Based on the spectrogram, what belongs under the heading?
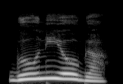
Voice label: "ಕನ್ಯಕೆ", Kannada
